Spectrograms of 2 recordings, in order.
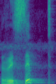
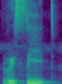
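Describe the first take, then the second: First: The p sound is clearly pronounced. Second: The p sound is left silent. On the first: The speaker calls it wrong. "It is the wrong pronunciation" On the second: The speaker calls it right. "पी silent होता है"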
